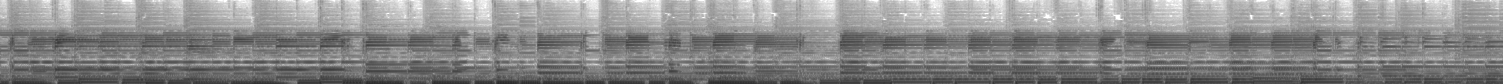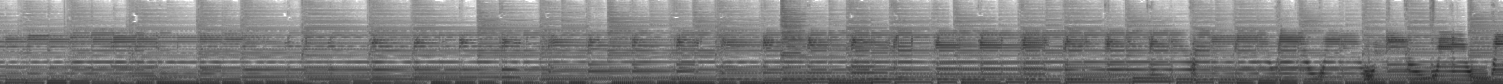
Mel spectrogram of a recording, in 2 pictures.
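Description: Instrumental break in a song: guitars strummed and picked over a moving bass line, with a steady beat.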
